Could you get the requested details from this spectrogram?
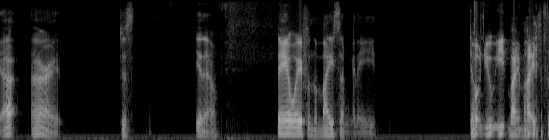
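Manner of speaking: grumpy, surly owl voice. Acting out a territorial owl in its forest: surly owl voice. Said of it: "a surly owl person".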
